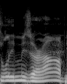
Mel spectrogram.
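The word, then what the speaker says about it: Les Misérables: And read Les Miserables online. – It's Les Miserables. You don't pronounce the L-E.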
